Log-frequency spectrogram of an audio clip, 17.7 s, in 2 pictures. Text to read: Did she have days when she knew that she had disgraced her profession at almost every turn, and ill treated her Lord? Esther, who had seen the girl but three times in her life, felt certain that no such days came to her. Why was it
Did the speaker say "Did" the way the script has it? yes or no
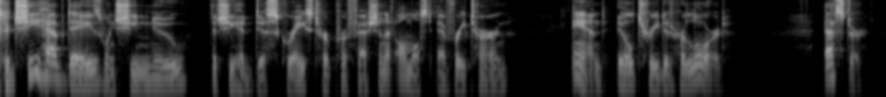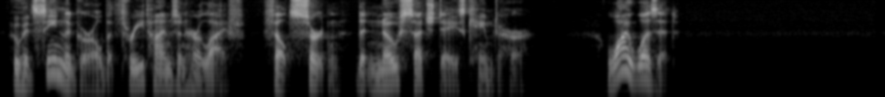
no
